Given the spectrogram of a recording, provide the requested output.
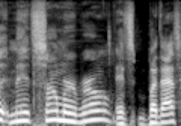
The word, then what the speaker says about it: Midsommar: But It's Midsommar, trash. though, I'll give the cinematography of that movie. It was really good. What And then movie said again? Midsommar.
